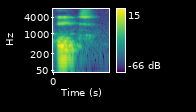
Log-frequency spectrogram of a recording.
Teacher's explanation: of watered-down cockney accent so what you're going to get is dropping of h's at the beginning of words so instead of the word hit you've got it and you're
